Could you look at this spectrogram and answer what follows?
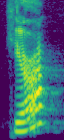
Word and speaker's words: Kia ora: Kia ora.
